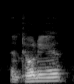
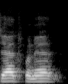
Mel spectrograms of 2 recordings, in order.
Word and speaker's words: Antoinette: was always screwed up antonio antonio whatever she told me it's antoinette she said she's going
